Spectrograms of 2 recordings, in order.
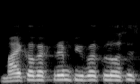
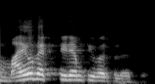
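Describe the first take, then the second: First: The first word begins 'myco', with a k sound. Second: The first word begins 'myo', with no k sound. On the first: The speaker calls it right. "की जगह" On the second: The speaker calls it wrong. "बोला मायोबैक्टीरियम tuberculosis. This is very shameful"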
